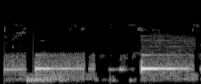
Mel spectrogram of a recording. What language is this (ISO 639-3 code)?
pus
